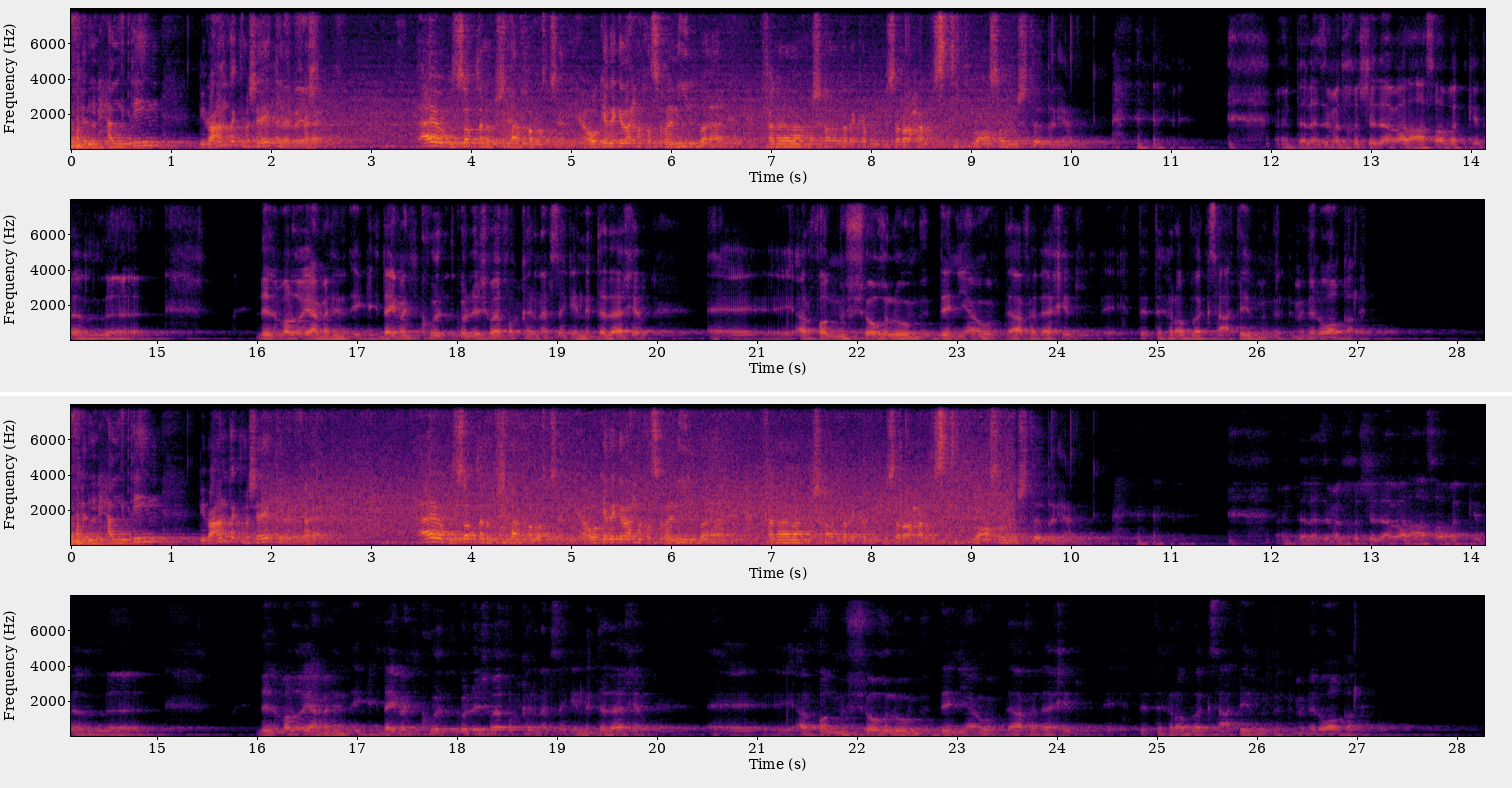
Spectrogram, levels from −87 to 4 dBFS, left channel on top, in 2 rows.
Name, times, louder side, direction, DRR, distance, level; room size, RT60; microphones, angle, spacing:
voice 1, 0.0-2.5 3.5-10.1, equal, ahead, 0.8 m, -29 dB
voice 2, 1.3-2.6 3.2-3.4 4.3-4.4 7.2-7.5 10.4-10.9 11.6-15.5 16.0-20.1 20.5-27.1, left 4 dB, 70° left, 0.5 m, -39 dB
sound 1, 1.9-9.5, right 4 dB, 75° right, 0.8 m, -38 dB
13.0 x 7.5 x 3.3 m
head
